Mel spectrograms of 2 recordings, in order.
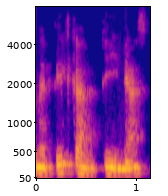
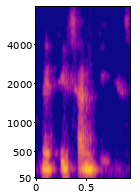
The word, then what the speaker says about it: metilxantinas: las metilxantinas sin vestir xantinas se escribe con x algunos dicen mentir cantinas y otros decimos metilxantinas se dice bien y acá hay dos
